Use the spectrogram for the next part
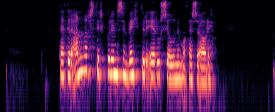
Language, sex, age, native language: Icelandic, female, 40-49, Icelandic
